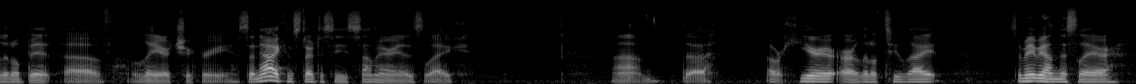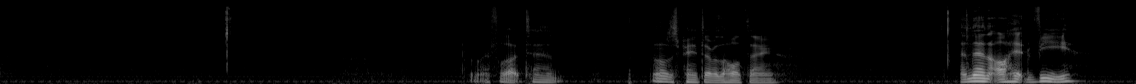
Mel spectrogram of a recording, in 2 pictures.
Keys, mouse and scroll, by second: 0.1 b, 2.1 Escape, 3.5 alt+click, 8.8-10.3 typing, 13.0 ctrl+z, 13.8 ctrl+z, 15.4 shift+1, 21.0 v.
